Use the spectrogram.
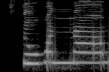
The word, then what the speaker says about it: स्तुवन्नाम: भीष्म उवाच जगत् प्रभुं देवदेवम् अनन्तं पुरुषोत्तमं स्तुवन्नाम सहस्रेण पुरुषस्ततोत्थितः।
